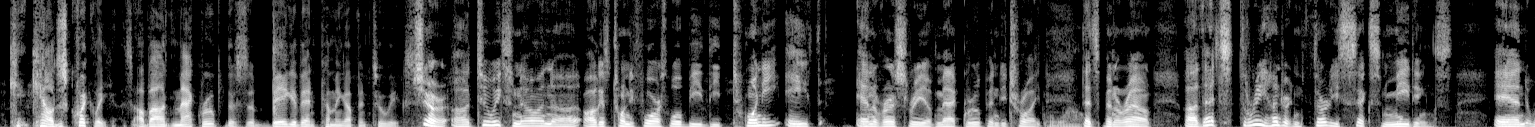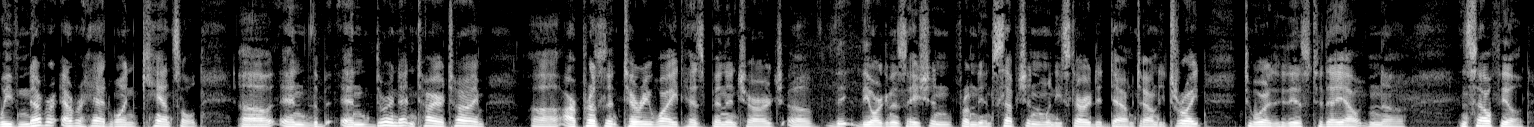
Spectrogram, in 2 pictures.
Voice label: Announcement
